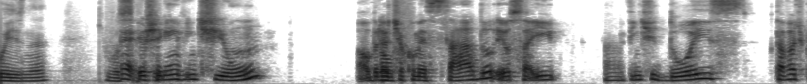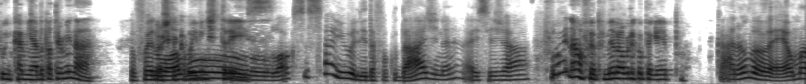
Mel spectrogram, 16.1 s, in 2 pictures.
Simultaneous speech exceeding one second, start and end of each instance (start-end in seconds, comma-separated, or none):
9.6-10.8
